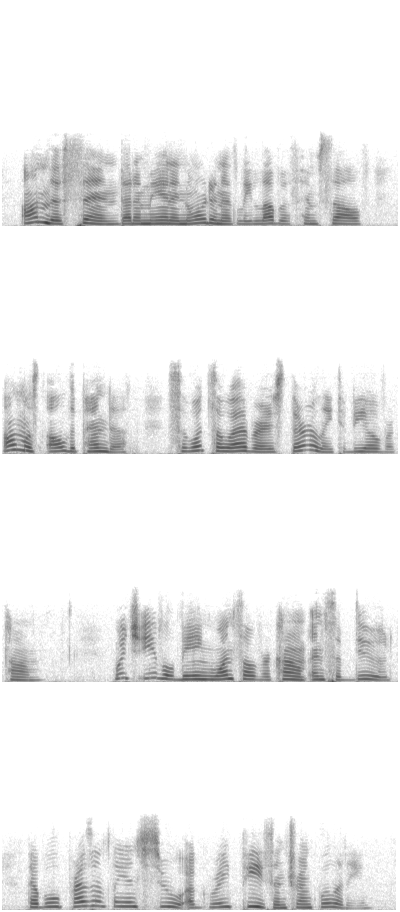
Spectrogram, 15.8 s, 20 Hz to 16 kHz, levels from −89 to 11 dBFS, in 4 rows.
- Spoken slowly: Yes, slow, 125 wpm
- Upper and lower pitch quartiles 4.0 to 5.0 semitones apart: Yes, average, 4.3 semitones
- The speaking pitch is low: No, high, 235 Hz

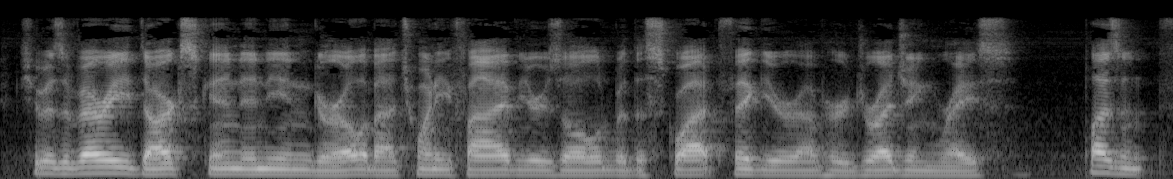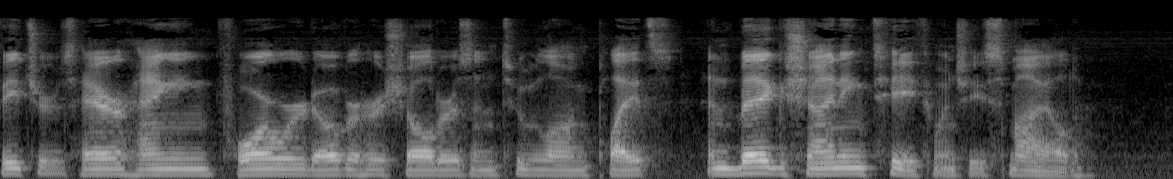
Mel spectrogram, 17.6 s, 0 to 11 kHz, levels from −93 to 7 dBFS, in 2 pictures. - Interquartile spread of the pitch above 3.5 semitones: No, narrow, 2.6 semitones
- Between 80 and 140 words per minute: Yes, slow, 135 wpm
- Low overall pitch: Yes, very low, 90 Hz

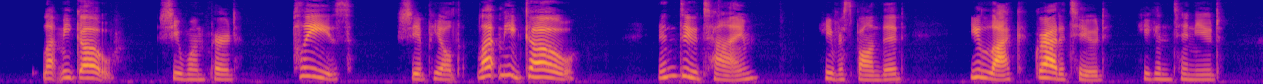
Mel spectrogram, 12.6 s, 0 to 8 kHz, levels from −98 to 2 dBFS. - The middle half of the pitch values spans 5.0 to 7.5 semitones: Yes, average, 5.3 semitones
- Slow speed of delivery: Yes, slow, 100 wpm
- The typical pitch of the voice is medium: No, high, 195 Hz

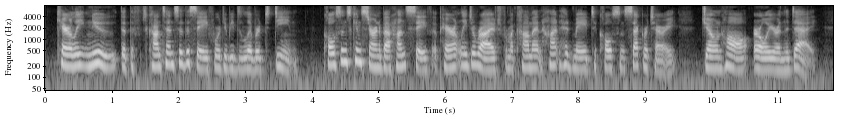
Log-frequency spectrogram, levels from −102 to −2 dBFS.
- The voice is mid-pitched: Yes, medium, 180 Hz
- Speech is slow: No, average, 190 wpm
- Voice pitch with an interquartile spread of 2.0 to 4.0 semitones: Yes, average, 3.7 semitones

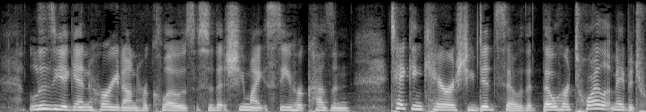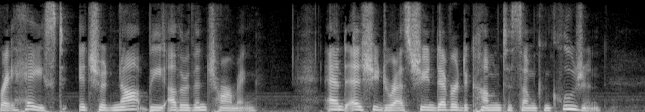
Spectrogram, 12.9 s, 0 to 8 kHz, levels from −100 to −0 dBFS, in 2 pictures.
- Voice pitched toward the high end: No, medium, 180 Hz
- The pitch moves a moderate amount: Yes, average, 3.4 semitones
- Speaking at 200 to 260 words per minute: Yes, fast, 205 wpm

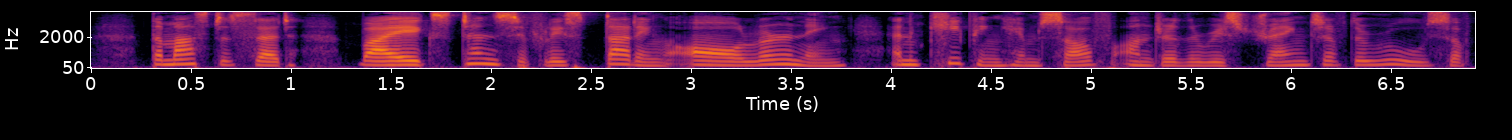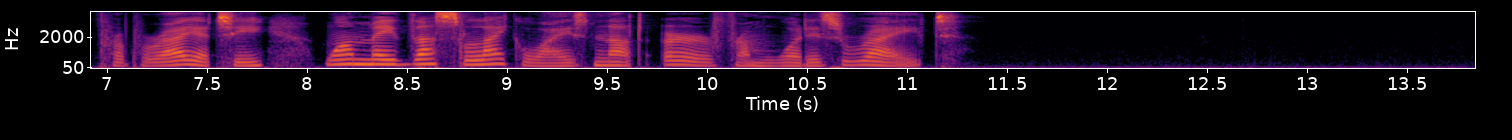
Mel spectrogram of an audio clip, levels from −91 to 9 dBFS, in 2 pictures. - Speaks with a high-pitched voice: Yes, high, 200 Hz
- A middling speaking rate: No, slow, 125 wpm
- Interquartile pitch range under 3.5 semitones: No, average, 4.1 semitones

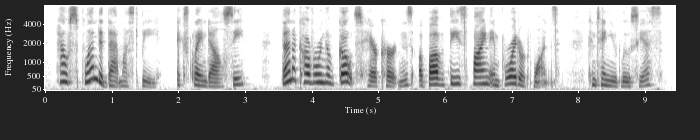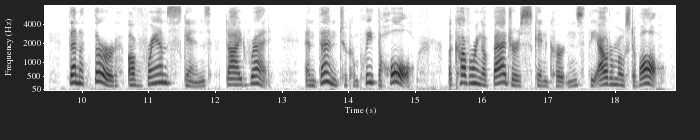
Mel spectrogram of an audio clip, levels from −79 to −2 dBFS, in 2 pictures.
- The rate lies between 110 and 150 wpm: Yes, average, 145 wpm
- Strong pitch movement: Yes, wide, 7.2 semitones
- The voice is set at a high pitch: Yes, high, 205 Hz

